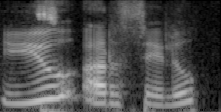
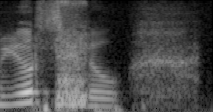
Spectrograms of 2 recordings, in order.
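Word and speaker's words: يُرْسِلُ: So it is not yu'arsilu, it has become yursilu.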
